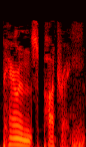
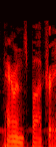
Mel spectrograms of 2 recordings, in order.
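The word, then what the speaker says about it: parens patriae: Parens patre. I write this down because it's a Latin term. And it says P-A-R-E-N-S. That's the first word. P-A-R-E-N-S. Parens patre. And patre is spelled P-A-T-R-I-A-E. It's an odd spelling. P-A-T-R-I-A-E.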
